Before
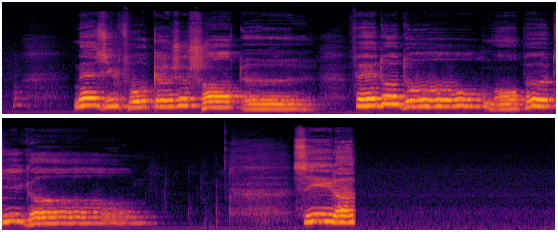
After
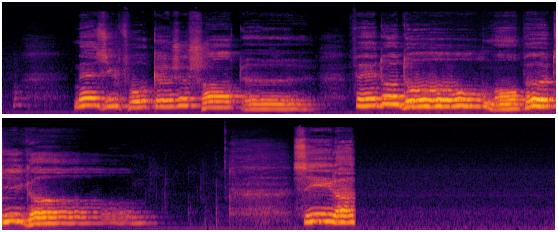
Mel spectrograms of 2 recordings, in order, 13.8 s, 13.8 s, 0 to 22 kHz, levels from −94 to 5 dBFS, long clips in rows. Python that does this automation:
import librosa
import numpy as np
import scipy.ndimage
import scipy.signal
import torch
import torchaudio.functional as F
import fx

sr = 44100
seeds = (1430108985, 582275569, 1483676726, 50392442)

y = fx.gain(x, sr, db=fx.line((4.68, -2.0), (5.09, 5.0), (7.49, 5.0), (8.2, -8.0), (8.63, 1.0)))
